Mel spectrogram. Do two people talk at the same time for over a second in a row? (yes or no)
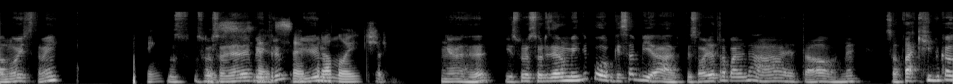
yes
